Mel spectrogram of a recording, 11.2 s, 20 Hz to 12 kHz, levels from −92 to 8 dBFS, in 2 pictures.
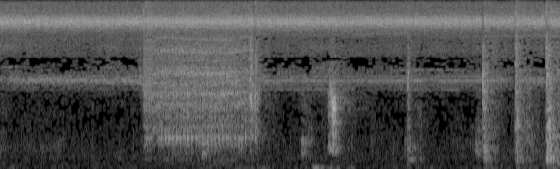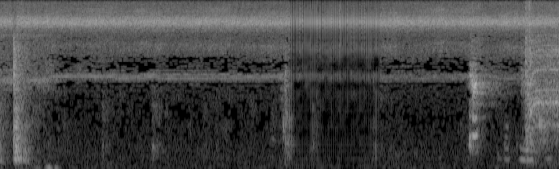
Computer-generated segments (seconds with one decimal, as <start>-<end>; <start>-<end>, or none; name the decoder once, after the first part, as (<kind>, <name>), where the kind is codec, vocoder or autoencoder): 8.5-9.4 (vocoder, BigVGAN v2)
